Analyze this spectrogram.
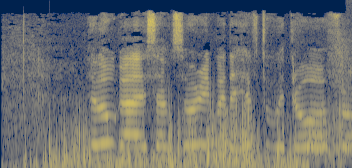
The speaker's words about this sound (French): On écoute ses explications postées sur Twitter. Attention, il y avait du vent.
